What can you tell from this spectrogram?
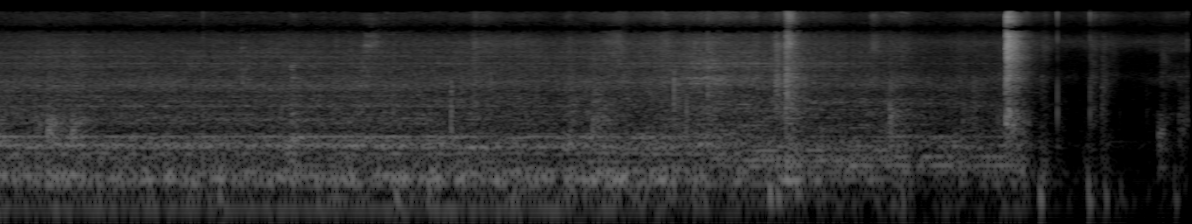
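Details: Steady low rumbling room noise with a few clicks and a clatter near the end, and no animal sounds.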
